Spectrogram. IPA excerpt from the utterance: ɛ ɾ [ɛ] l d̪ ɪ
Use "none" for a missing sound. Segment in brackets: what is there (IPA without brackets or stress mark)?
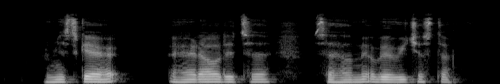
a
